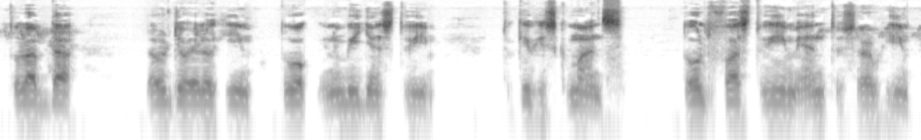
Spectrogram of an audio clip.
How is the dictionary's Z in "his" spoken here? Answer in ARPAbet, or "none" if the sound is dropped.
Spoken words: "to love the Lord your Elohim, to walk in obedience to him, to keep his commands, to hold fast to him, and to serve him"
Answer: S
